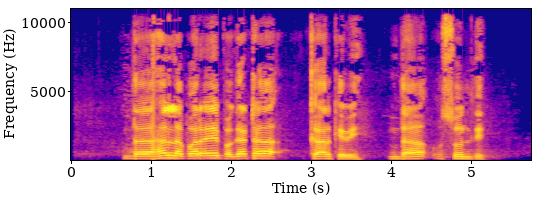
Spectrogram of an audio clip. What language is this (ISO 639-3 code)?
pus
